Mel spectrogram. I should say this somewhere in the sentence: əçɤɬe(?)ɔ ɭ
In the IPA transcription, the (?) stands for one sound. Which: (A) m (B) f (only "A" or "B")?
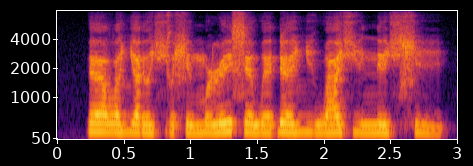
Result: A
